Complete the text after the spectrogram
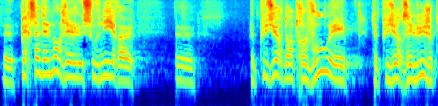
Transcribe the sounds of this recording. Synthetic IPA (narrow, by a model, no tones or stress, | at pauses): øpɛʁsɔnɛlmɑ̃ʒeləsuvniʁø | d̪əplyzjœʁd̪ɑ̃t̪χəvued̪̥əplyzjœʁzelyʒəp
